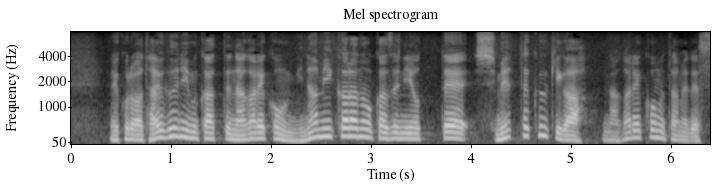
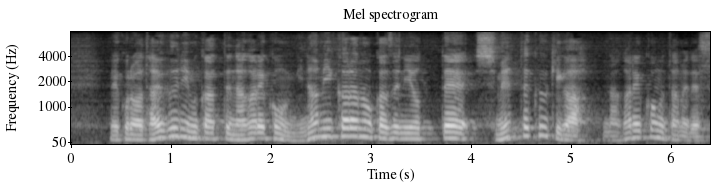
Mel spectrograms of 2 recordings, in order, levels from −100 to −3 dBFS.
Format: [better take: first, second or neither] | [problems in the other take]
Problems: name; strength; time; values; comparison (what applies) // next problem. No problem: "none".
first | room echo; dies away in 0.7 s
